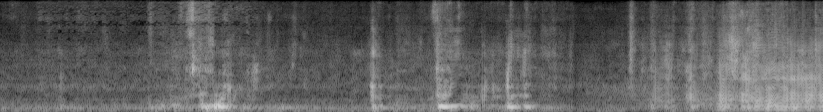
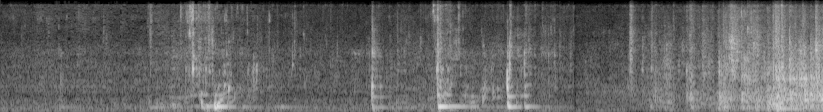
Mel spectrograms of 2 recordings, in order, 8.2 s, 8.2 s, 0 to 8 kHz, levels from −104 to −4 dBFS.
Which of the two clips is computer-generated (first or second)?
first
